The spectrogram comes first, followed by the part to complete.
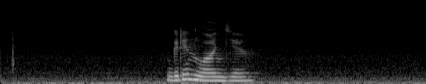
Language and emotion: Russian, neutral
